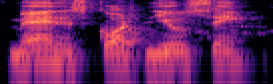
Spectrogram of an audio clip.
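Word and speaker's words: Magnus Cort Nielsen: Que a moça da Dinamarca lá falou que o nome dele, a pronúncia é Manos Cort Nielsen, tivesse um desempenho excelente desse jeito, Cícero.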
